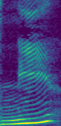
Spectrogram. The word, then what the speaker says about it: knee: It says knee, knuckle. So this silent letter is silent letter K. So the word knee starts with a K, but you can't hear it.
